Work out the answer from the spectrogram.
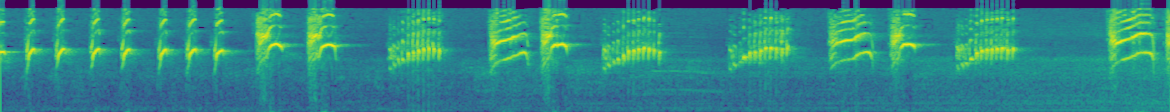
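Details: Vigorous black-headed bulbul song for training birds: a fast string of hooked chirps opens, then slower, spaced rising whistled phrases roughly every half second to second, clear and loud over a faint low hum.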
